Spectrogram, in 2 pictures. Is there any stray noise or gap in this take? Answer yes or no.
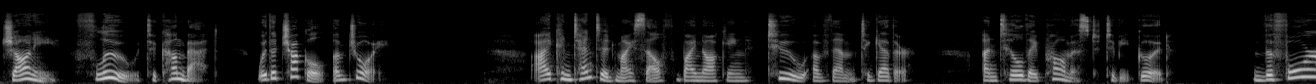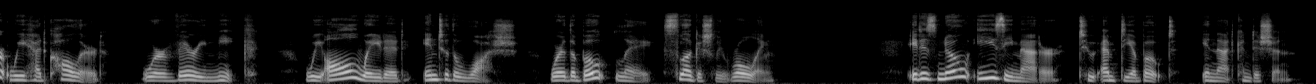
no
